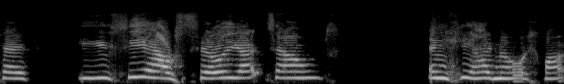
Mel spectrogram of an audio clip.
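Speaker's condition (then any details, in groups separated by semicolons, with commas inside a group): Spastic cerebral palsy; impaired speech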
